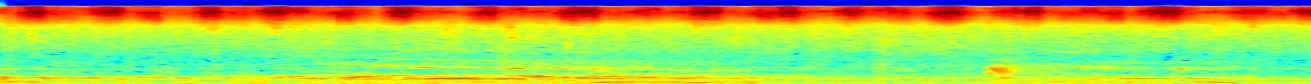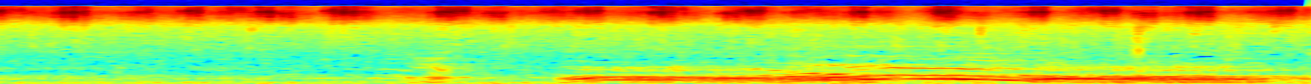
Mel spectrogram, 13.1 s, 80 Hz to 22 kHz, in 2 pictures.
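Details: Poland, 2020, red deer rut: wavering, moaning roars rise and fall, a pair of shorter calls first, then a long, loud bellowing bout toward the end.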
